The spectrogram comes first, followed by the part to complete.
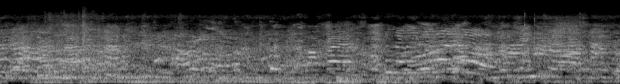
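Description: Several children's voices talking and calling out over one another at once, with no single voice standing out.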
